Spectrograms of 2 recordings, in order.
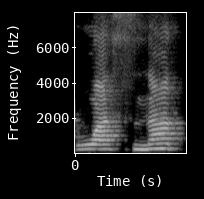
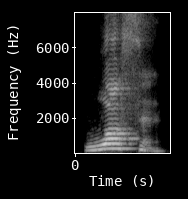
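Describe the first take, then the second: First: Two full words, with the vowel in not. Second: One contracted word, with no vowel in not.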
